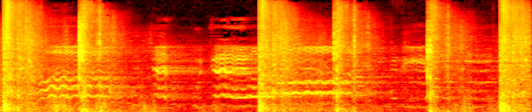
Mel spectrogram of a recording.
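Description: Aerial firework shells bursting overhead, about six sharp bangs at one- to two-second intervals, each with an echoing tail. Under them, opera music with wavering sung notes.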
